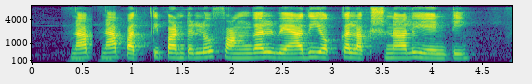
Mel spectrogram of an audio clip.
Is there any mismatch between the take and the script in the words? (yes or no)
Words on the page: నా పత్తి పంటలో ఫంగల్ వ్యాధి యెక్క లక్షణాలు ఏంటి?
yes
